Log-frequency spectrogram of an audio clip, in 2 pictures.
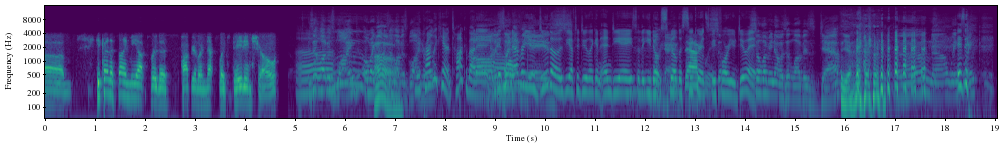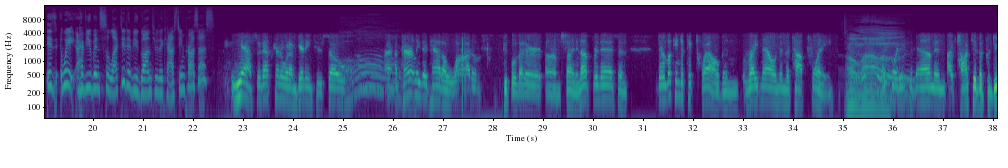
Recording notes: The woman on the phone today.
